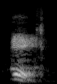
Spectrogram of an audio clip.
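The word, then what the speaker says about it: ἐκ: El número que corresponde a entre los 7 es G1537, que es el griego 1537, que en el griego se pronuncia ek.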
